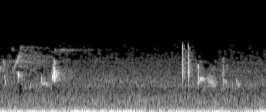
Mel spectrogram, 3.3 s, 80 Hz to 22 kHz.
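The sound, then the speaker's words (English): A wild male regent honeyeater in Australia sings a few short, scratchy chirps and sharp metallic notes in scattered bursts, heard alone against a steady low outdoor rumble. “They found that a quarter of the birds sang variations of the traditional honeyeater song, and 12% of the birds weren't singing honeyeater songs at all.”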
